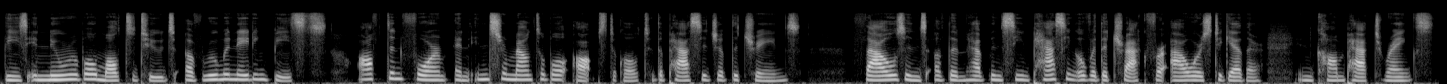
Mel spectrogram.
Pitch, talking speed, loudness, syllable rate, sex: 200 Hz, 135 wpm, -19 LUFS, 4.6 syllables/s, female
